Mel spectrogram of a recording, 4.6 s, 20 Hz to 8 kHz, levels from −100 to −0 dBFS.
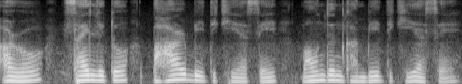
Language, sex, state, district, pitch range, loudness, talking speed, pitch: Nagamese, female, Nagaland, Dimapur, 135-165 Hz, -18 LUFS, 155 wpm, 150 Hz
